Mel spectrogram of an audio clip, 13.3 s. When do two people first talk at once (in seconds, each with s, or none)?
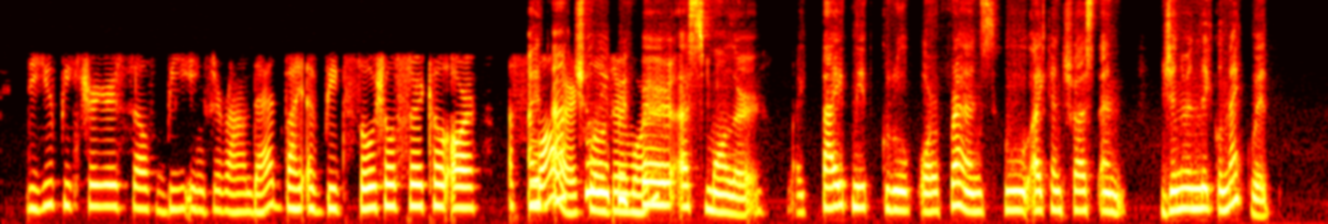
5.3 s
